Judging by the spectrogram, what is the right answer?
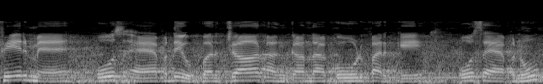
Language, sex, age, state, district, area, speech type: Punjabi, male, 30-45, Punjab, Barnala, rural, spontaneous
